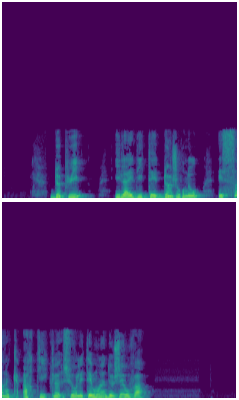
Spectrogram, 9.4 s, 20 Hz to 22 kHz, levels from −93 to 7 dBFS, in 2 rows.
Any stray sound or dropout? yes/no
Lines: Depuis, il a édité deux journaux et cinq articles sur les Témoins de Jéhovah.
no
